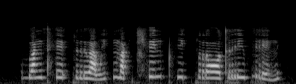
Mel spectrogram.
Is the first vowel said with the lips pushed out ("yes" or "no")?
no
